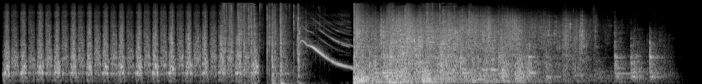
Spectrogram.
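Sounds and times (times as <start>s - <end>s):
comedy saw cutting floor fast: 0.0s - 6.4s
comedy fall: 2.2s - 6.8s.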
